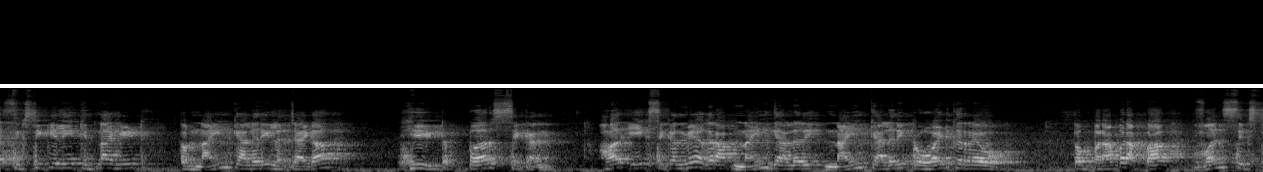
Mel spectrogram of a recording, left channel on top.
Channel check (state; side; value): silent; left; digital silence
